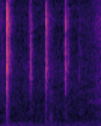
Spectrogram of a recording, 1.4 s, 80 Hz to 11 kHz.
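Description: Key presses on a keyboard paired with a Blackview Tab 12 tablet: four or five quiet, crisp clicks in quick irregular succession, close and faint.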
